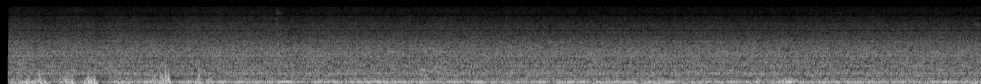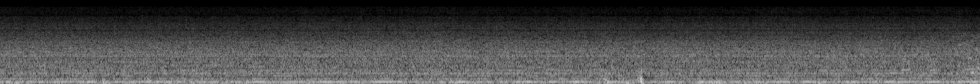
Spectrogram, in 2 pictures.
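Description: Ferry's engine running with a steady low drone, a few short knocks about a second in and once more near the end.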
